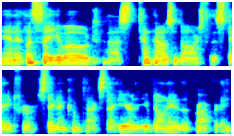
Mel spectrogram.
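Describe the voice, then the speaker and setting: With an unremarkable speaking voice and a fairly low pitch, a man talks at a fairly quick pace with hardly any pauses. His intonation is fairly even, and the background is quiet. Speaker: land conservation expert. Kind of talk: webinar presentation.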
